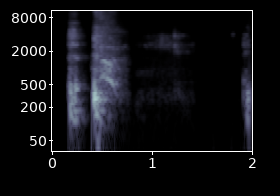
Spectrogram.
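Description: A man clearing his throat: two short bursts close together, the second one longer.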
